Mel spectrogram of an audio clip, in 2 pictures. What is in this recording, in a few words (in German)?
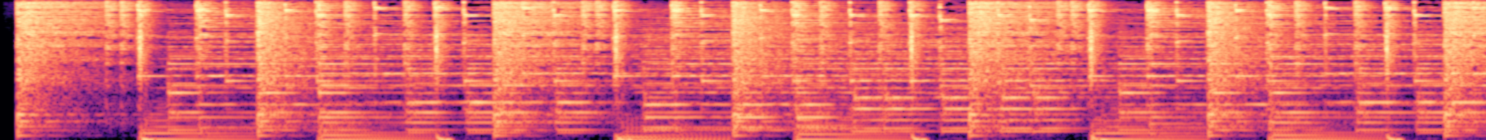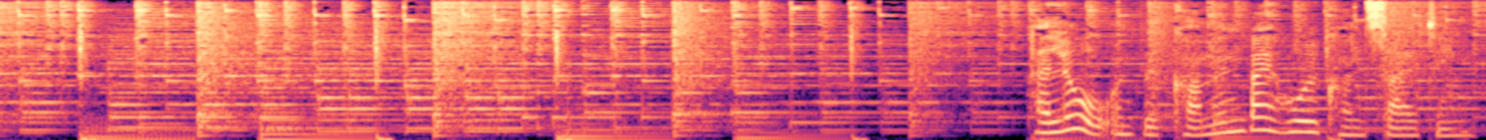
ansage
